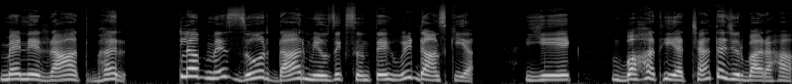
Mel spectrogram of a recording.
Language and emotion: Urdu, happy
